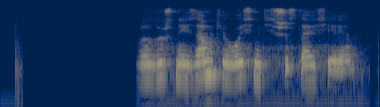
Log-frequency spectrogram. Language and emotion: Russian, neutral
